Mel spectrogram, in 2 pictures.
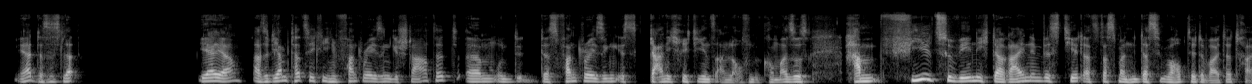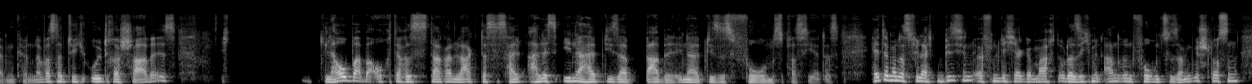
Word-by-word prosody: Ja, - - 0
das 125 -2 -6
ist 125 0 -6
lei - - +1 1.2
Ja, 155 +1 +5
ja. 155 +3 +3
Also, 135 -2 0
die 150 +3 +2
haben 170 +2 0
tatsächlich 165 -2 -3
‘n 130 - -1
Fundraising 140 0 -2
gestartet, 135 - -5
ähm, 135 0 0
und 125 -2 -4
d - - -5 0.2
das 120 0 -2
Fundraising 140 -1 +1
ist 130 -1 -8
gar 120 - +3
nicht 125 0 -2
richtig 125 0 -2
ins 120 0 +1
Anlaufen 105 +2 -7
gekommen. 105 +1 -6
Also, 120 +2 +3
es 125 +1 0 0.4
haben 140 +3 +5
viel 215 +4 +4
zu 180 -7 +2
wenig 160 +1 +4
da 130 -3 +6
rein 135 +8 +3
investiert, 155 -1 -1
als 125 0 -3
dass 130 -1 -2
man 120 -2 +2
das 120 +1 +1
überhaupt 115 -1 -2
hätte 115 -3 0
weitertreiben 95 0 -5
können, 100 0 -11
ne, 110 - -6
was 130 0 0
natürlich 125 -1 -3
ultra 125 -3 +2
schade 115 +5 +1
ist. 175 +2 -5 0.4
Ich - - -14 0.8
glaube 170 +9 +5
aber - - -2
auch, 130 +2 -5
dass 130 -1 -1
es 125 0 0
daran 125 0 +1
lag, 120 0 +1
dass 125 +1 -3
es 120 - -4
halt 120 +1 0
alles 135 +3 +2
innerhalb 125 -5 +2
dieser 115 -3 +1
Bubble, 105 -2 -1
innerhalb 110 -1 0
dieses 100 -3 -2
Forums, 100 -2 -2
passiert - - -9
ist. - - -11 0.3
Hätte 170 +6 +4
man 190 -1 +5
das 170 - +2
vielleicht 145 -5 +1
‘n - - -2
bisschen 190 +3 -1
öffentlicher 140 0 -1
gemacht 125 -1 -1
oder 135 -2 +4
sich 125 +1 -1
mit 135 -2 -2
anderen 140 +1 -1
Foren 125 -2 0
zusammengeschlossen, 140 +6 -1
130 Hz, 195 wpm, -24 LUFS, 120-145 Hz, 1.2 s, da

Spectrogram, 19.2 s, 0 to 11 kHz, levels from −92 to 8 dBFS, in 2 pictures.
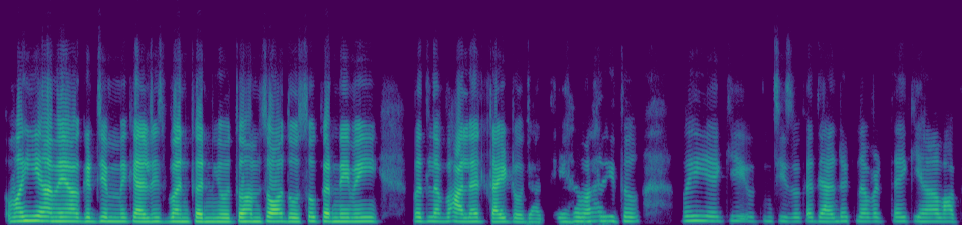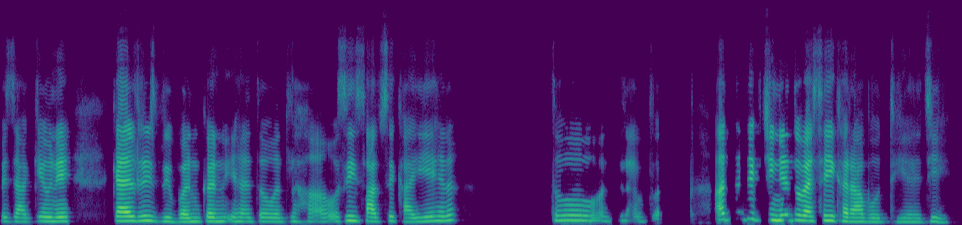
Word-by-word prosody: वही 230 +2 +5
हमें 210 -2 +6
अगर 200 -1 +3
जिम 200 +1 +1
में 195 0 -1
कैलोरीज़ 190 -1 +3
बर्न 195 -1 +3
करनी 190 0 +3
हो, 185 0 +3
तो 195 +2 +3
हम 195 0 +1
100-200 195 0 +3
करने 195 -1 +3
में 195 - +2
ही 200 -1 -1 0.4
मतलब 200 -1 -2
हालत 195 -1 +3
टाइट 185 0 +3
हो 180 - -2
जाती 175 +1 -11
है - - -9
हमारी 215 +2 -3
तो। 205 -1 -3 0.5
वही 230 +1 -3
है 215 -1 -5
कि 225 +2 -11
उन 205 0 -16
चीज़ों 200 -1 -10
का 195 +1 -5
ध्यान 195 -1 -3
रखना 205 -1 -7
पड़ता 200 0 -10
है 205 - -5
कि 205 0 -10
हाँ, 195 0 -3
वापस 190 +1 -7
जाके 195 +1 -4
उन्हें 205 0 +2 0.4
कैलोरीज़ 225 0 +5
भी 200 0 -3
बर्न 185 +1 -1
करनी 200 +1 -1
है 195 0 -4
तो 195 +1 -5
मतलब 190 +2 -9
हाँ, 170 - -7
उसी 210 +4 -3
हिसाब 210 -3 +1
से 220 +4 -6
खाइए 195 +2 -4
है 225 - -1
ना? 250 +2 -3 1.0
तो 245 -1 -2
मतलब 215 -1 -15 0.6
अत्यधिक 295 0 0
चीने 255 -1 +4
तो 255 - +2
वैसे 235 +1 +5
ही 240 - +5
खराब 190 -4 +1
होती 180 0 -10
है, 180 -1 -8
जी। 175 -2 -9
200 Hz, 195 wpm, -22 LUFS, 190-215 Hz, 1.0 s, हमें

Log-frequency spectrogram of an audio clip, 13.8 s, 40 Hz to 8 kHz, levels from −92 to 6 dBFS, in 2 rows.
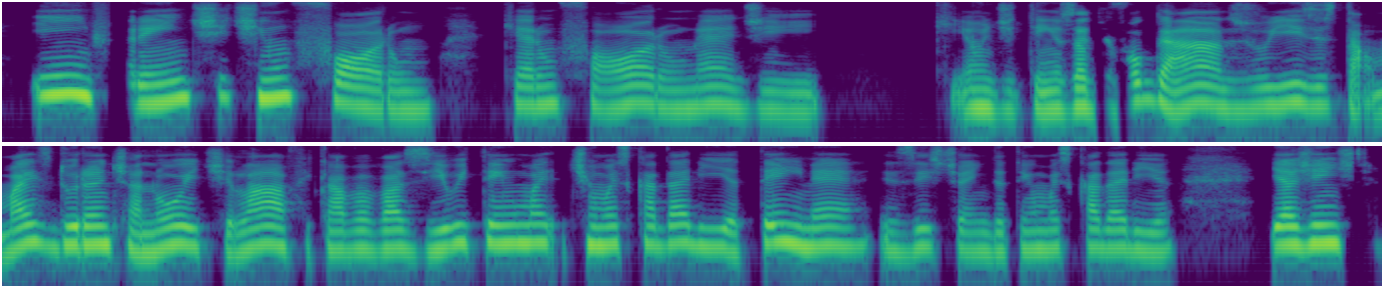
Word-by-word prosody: e 235 - +2 0.2
em - - +9 0.2
frente 195 +6 +1
tinha 215 0 +3
um 225 - +5
fórum, 145 -10 0 0.4
que - - -7
era 160 0 -1
um 170 - -3
fórum, 150 0 -3
né, 160 +1 -3
de 135 -3 -8 0.6
que 140 - -9
onde 140 -2 -1
tem 135 -1 -3
os 140 - -6
advogados, 160 +1 +1
juízes 160 +3 -2
e - - -32
tal. - - -3
Mas, 190 +4 +2
durante 190 0 +3
à - - 0
noite, 180 +1 +1
lá 180 +4 +3
ficava 160 -1 -4
vazio 165 +1 -1
e - - +1
tem 200 +1 +2
uma 205 0 +3
tinha 190 -1 -2
uma 185 - +3
escadaria 190 -4 -2
tem, 200 +7 +2
né, 180 0 -1
existe 165 +3 -6
ainda, 150 -1 -5
tem 160 +1 -7
uma 160 0 -2
escadaria 165 -2 -3 0.5
e 190 - +5
a 190 - +8
gente 200 +1 +4
170 Hz, 185 wpm, -22 LUFS, 150-190 Hz, 0.6 s, em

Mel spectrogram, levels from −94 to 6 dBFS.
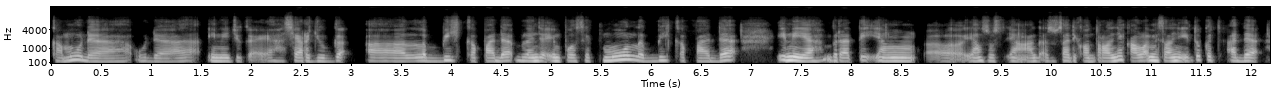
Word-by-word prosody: kamu 170 +4 -2
udah 150 0 -3
udah, 155 +1 -6
ini 165 -2 +1
juga 165 +1 -8
ya 170 - -7
share 170 -2 0
juga, 155 -1 -4 0.2
eee, 165 -2 -1 0.2
lebih 175 +4 -3
kepada 165 +1 0
belanja 170 -1 +2
impulsifmu 175 +6 +2
lebih 175 +3 -3
kepada, 170 +3 -1 0.4
ini 195 -5 +9
ya, 165 - +2
berarti 175 +2 -2
yang, 165 -1 +4 0.2
eee, 160 - -5
yang 165 +1 +1
sus 165 -1 -6
yang 170 - -1
agak 165 - -4
susah 170 +3 -2
dikontrol 165 -1 0
nih 205 +4 +3
kalau 170 +2 +3
misalnya 175 -1 +4
itu 185 +5 -2
kec 200 - -4
ada 170 -2 +1
170 Hz, 155 wpm, -24 LUFS, 160-175 Hz, 0.4 s, ini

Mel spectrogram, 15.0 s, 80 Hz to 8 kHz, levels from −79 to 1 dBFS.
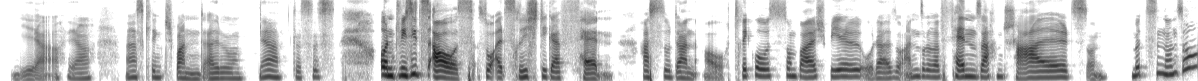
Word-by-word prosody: Ja, 125 0 -10
ja. 150 +2 -10 0.4
Na, - - -7
das 180 - -5
klingt 180 -1 -10
spannend, 145 -4 -4
also 155 0 -6 0.2
ja, 185 -1 -4
das 170 -1 -12
ist 190 0 -8 0.5
und 230 -3 +7
wie 230 0 +8
sieht's 260 +2 +6
aus 170 -5 +9
so 190 0 -3
als 170 - -1
richtiger 185 -1 -1
Fan? 165 - -2 0.3
Hast 185 +1 -2
du 190 - -5
dann 170 +4 -4
auch - - -10
Trikots 210 0 -3
zum 215 -1 -4
Beispiel 195 +2 0
oder 160 0 -6
so 165 -1 -10
andere 195 0 -6
Fan 195 0 +1
Sachen, 195 +1 -2
Schals 180 +1 0
und 205 -6 -13 0.3
Mützen 245 +5 -3
und 265 +4 -2
so? 395 - -3
185 Hz, 140 wpm, -21 LUFS, 170-205 Hz, 0.5 s, aus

